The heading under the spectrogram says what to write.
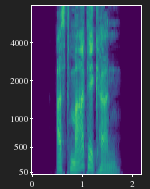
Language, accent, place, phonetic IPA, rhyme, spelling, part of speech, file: German, Germany, Berlin, [astˈmaːtɪkɐn], -aːtɪkɐn, Asthmatikern, noun, De-Asthmatikern.ogg
- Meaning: dative plural of Asthmatiker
